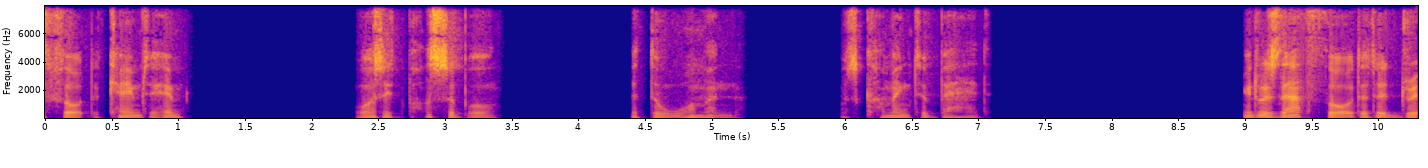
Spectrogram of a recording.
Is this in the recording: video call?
no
